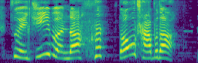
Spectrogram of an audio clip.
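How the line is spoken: With a smile. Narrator (Chinese): 弗兰熊笑了笑，说道

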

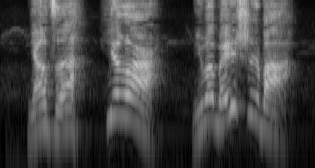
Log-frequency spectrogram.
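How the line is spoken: Shouting. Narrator (Chinese): 洪金宝向屋内喊道

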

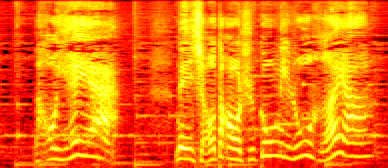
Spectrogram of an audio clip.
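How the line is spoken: Straining shout. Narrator (Chinese): 徐凤年费劲地喊道

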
